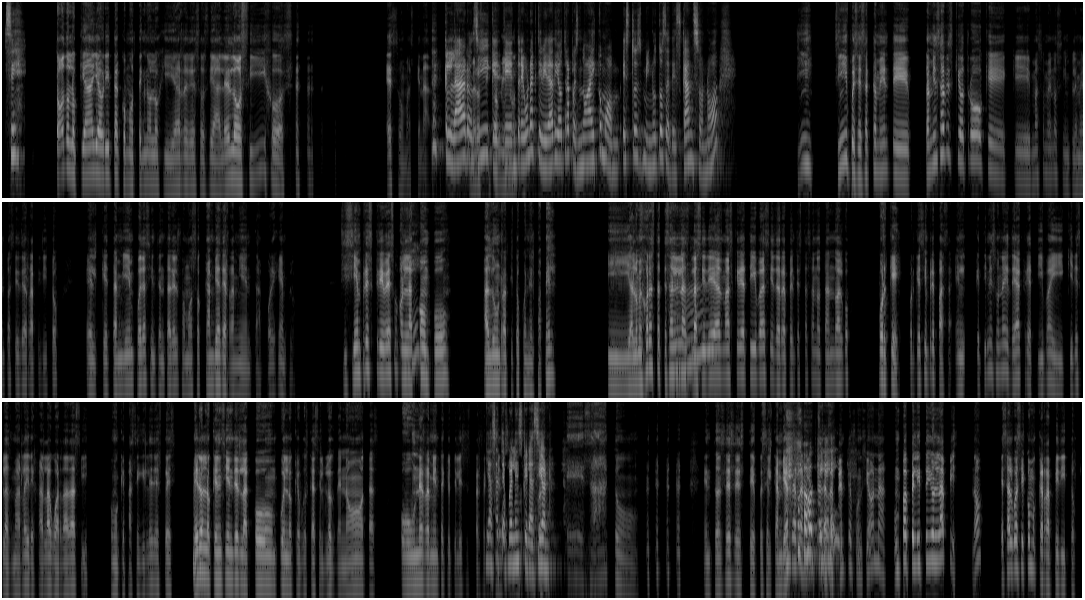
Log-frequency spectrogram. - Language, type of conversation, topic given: Spanish, podcast, ¿Qué técnicas sencillas recomiendas para experimentar hoy mismo?
- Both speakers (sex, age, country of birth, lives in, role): female, 45-49, Mexico, Mexico, host; male, 55-59, Mexico, Mexico, guest
- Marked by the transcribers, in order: chuckle; other background noise; hiccup; drawn out: "¡Ah!"; laugh; laugh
